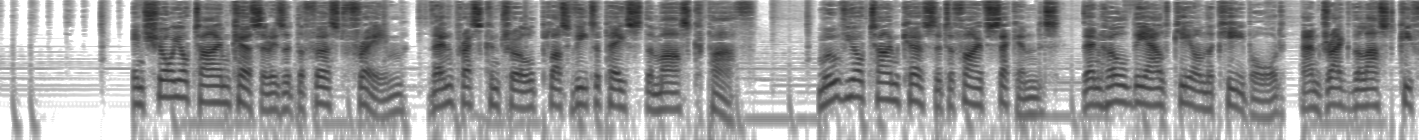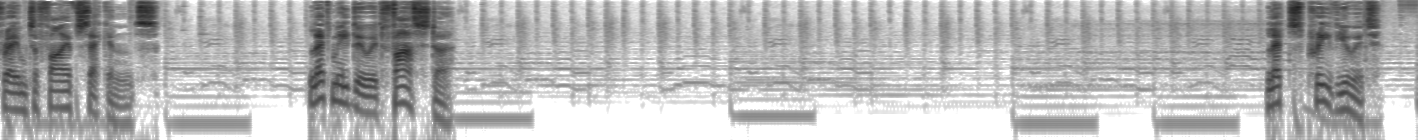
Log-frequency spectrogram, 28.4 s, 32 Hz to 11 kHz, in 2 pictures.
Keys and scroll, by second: 3.5 ctrl+v.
